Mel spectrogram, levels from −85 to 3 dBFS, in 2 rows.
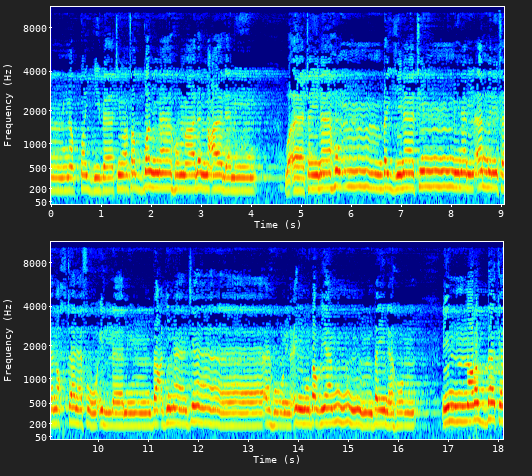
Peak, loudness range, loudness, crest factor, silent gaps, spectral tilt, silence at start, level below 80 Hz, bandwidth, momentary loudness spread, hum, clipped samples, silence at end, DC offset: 0 dBFS; 2 LU; -15 LUFS; 14 dB; none; -6.5 dB/octave; 0 s; -58 dBFS; 10 kHz; 7 LU; none; under 0.1%; 0 s; under 0.1%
